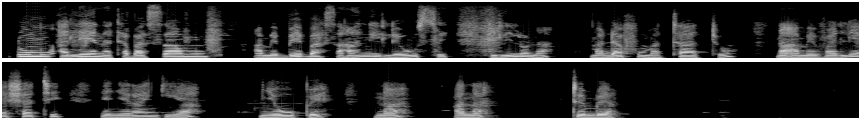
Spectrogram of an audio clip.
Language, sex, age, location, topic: Swahili, female, 25-35, Mombasa, agriculture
